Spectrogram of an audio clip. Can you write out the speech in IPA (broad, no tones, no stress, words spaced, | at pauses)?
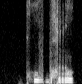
kʰuvbʊχrʊ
